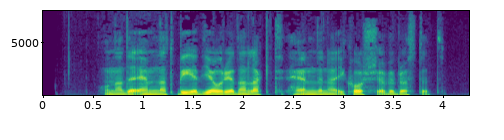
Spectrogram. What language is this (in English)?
Swedish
